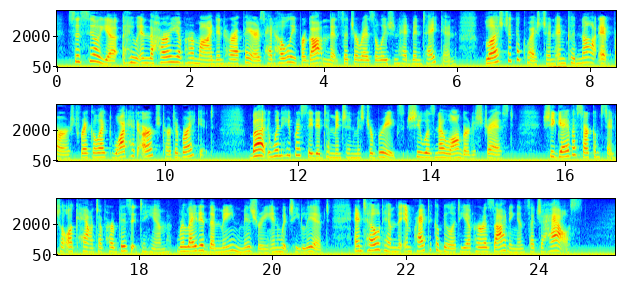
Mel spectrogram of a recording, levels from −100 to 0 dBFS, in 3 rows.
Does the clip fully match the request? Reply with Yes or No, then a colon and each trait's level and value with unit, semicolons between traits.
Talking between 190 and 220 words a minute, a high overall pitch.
Yes: average, 195 wpm; high, 215 Hz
